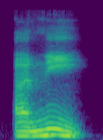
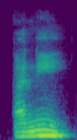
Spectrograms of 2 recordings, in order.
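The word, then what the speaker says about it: אני: Aní, anoji, tiene dos formas. Aní, anoi, recuerden siempre el texto de Amó, ya lo navi anoji, no profeta yo, ¿cierto?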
